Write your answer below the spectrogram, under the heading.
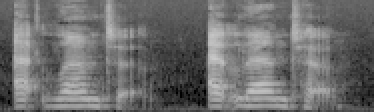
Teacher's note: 亚特兰大这样一个地名呢，它读作 Atlanta，Atlanta。当中呢，也是 t 有一个不完全失去爆破 · IPA: [ætˈlæntə]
